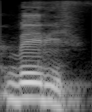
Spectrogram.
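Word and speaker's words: bury: এখানে এইযে এর উচ্চারণ কিন্তু উচ্চারণ হবে বেরি। এটা কিন্তু বুড়ি না। হয়ে গেল। এর উচ্চারণ বাড়ি বা বুড়ি নয়।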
